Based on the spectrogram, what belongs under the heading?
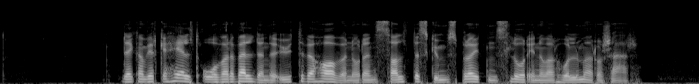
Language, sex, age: Norwegian, male, 23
